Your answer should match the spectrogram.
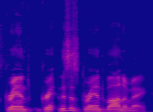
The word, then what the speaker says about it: Grandmanime: This is Grandmanime. I think is how you pronounce it, because you'd pronounce anime the same way that she would.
